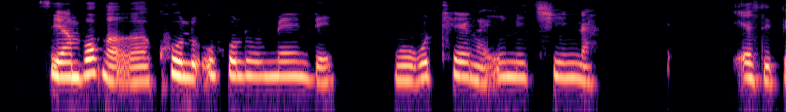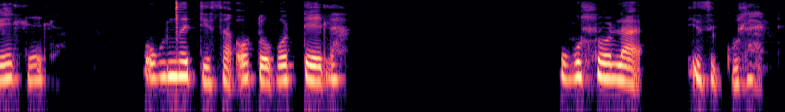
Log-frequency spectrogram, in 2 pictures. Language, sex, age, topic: North Ndebele, female, 36-49, health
